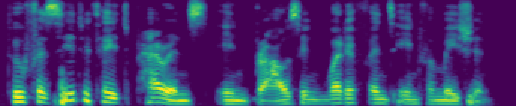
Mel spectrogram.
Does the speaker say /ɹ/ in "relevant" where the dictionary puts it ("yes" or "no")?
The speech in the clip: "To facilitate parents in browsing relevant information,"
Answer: no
